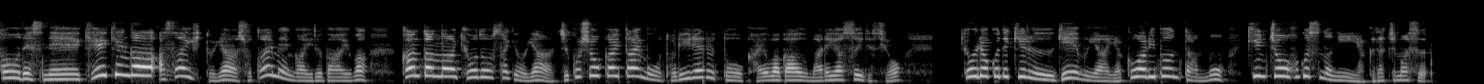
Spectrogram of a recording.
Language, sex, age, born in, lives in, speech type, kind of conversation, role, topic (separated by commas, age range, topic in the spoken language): Japanese, female, 35-39, Japan, Japan, read, expert-assistant, expert, 安全・快適・冒険、ハイキングやキャンプで一番重視したいのはどれですか？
